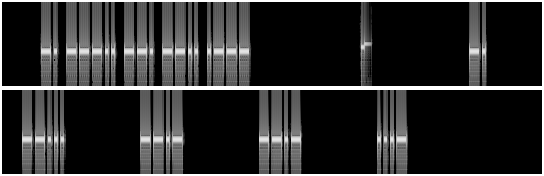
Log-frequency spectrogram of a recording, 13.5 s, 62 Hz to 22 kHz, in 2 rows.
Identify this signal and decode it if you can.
Morse code, heard as a keyed tone, about 29 wpm, spaced as for 13 wpm, 700 Hz. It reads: N8GZJ N7QQV
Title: USA Call Signs - 5 Characters - 8x Character Spacing - 30wpm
